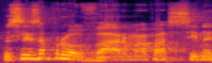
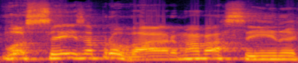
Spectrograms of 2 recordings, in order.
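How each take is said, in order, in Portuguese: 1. É dito com um sotaque leve e suavizado. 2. É dito com um sotaque regional imitado e forte. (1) "deixa eu tomar cuidado aqui com, com a minha encenação" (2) "aí eu tô fazendo um sotaque que, que é desrespeitoso"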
